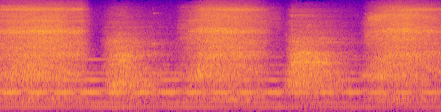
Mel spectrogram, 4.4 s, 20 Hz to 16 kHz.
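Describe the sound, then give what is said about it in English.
Rhythmic breathwork: big, powerful inhales drawn in through a rounded mouth alternate with soft exhales, forming a few loud, breathy surges in a steady cycle over a faint sustained tone. “about 40 powerful breaths into the body through a round mouth. And when you exhale, it's a soft exhale. It's a big, powerful inhale, soft exhale. We do it rhythmically, we do it together. It sounds like this.”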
